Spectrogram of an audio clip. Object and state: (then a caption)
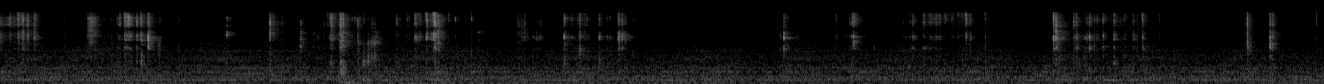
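Bar of soap being carved. A metal craft knife carves a small remaining piece of solid white soap held between fingertips. Short, bright, crisp scraping crunches come in irregular bursts with quiet pauses between them, and each cut stops almost at once with no ring.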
